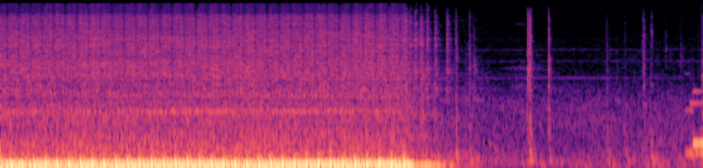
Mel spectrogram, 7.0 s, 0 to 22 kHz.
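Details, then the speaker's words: BMW N54 E91 335i wagon with a bad misfire, code showing a cylinder 1 misfire: a deep, lumpy idle with a steady stumbling thud, then the engine is switched off. "now we have a misfire let me show you what the car sounds like the misfire is really bad"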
